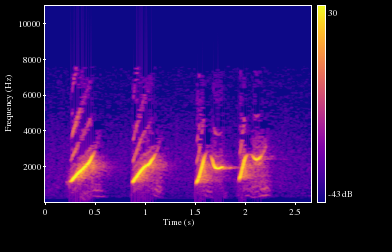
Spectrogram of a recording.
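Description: A loud human whistle calling someone to come: four sharp notes, the first two quick upward sweeps, the last two rising then holding a sustained tone, clear with no talking.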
